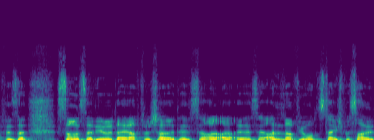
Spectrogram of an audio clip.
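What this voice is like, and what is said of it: Speaks very fast. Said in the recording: “I do talk really fast. ... he does speak very fast. ... you use you speak very”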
